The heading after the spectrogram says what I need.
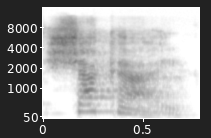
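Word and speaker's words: Shaddai: There's Shakai. Sha and Dai. Again, I'm not pronouncing it properly out of respect.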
